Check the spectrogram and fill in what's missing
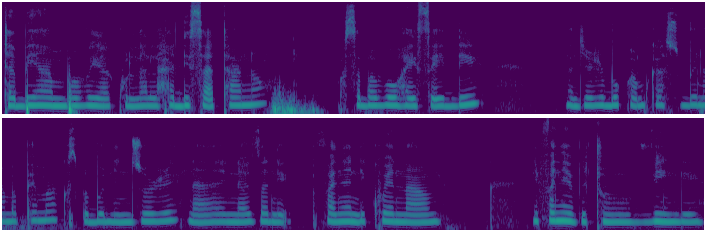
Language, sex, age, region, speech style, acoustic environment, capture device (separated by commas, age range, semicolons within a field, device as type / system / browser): Swahili, female, 25-34, Kenya, focused, silence, mobile / macOS / Safari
